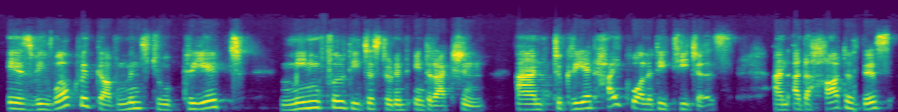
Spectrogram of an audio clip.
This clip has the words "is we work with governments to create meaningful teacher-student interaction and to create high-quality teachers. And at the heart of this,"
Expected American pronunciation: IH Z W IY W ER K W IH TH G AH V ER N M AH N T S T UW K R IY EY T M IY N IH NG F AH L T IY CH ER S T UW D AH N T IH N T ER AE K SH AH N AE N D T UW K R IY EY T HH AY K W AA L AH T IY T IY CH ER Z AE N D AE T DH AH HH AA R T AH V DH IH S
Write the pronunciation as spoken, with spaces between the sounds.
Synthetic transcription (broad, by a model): IH Z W IY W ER K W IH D G AH V ER N M AH N T S T UW K R IY EY T M IY N IH NG F AH L T IY CH ER S T UW D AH N T IH N T ER AE K SH AH N AE N D T UW K R IY EY T HH AY K W AA L AH T IY T IY CH ER Z AE N D AE T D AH HH AA R T AH V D IH S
